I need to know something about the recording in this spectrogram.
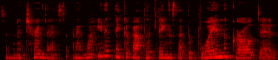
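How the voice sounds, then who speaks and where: A woman teacher reading a picture book aloud to young children, with deliberate phrasing and chatty asides to her listeners. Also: on the low side, vocal fry, darkish tone, slight background noise.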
